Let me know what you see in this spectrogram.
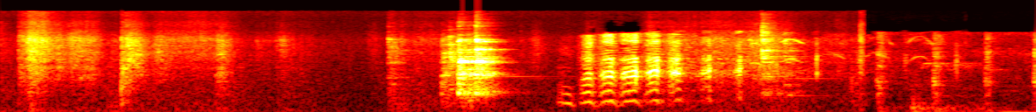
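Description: Aluminium cookware knocked together as a mock lato-lato clacker: scattered light clinks, then a loud metallic clang about two seconds in. A burst of laughing follows, with more clinks.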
